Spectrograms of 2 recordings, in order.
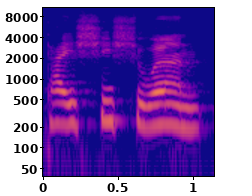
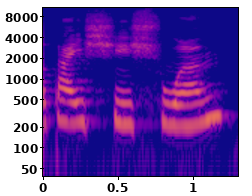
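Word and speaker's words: tai chi chuan: elaborate okay so another word yes taishi one tai shishwan i don't remember the list of the words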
